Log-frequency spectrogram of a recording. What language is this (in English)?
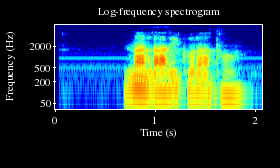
Gujari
